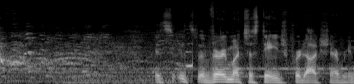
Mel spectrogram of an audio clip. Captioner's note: screams; laughs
